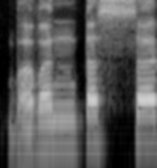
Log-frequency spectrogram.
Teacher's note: विसर्गाच्या पुढे जर स आला तर विसर्गाचा स होतो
